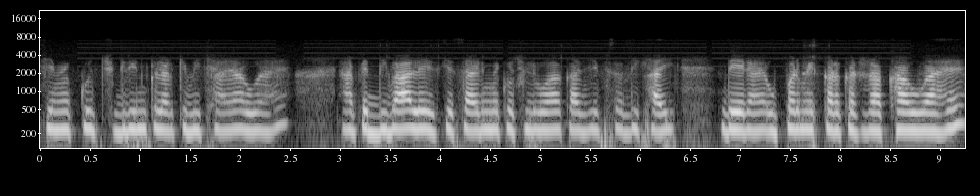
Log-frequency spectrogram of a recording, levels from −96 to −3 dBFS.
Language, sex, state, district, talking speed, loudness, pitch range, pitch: Hindi, female, Bihar, Sitamarhi, 195 wpm, -26 LUFS, 220-235 Hz, 230 Hz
